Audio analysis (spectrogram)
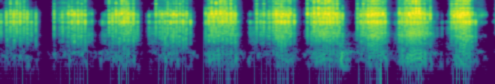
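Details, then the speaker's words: HPI Savage RC differential in a mock setup with unshimmed pinion, gears turned by hand: loose, uneven bursts of bright clicking and rattle, about three a second. Excessive ring and pinion backlash; the pinion side needs shimming inward. "and you know what once these are in here you just kind of take these out so you can hear how loose this is"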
